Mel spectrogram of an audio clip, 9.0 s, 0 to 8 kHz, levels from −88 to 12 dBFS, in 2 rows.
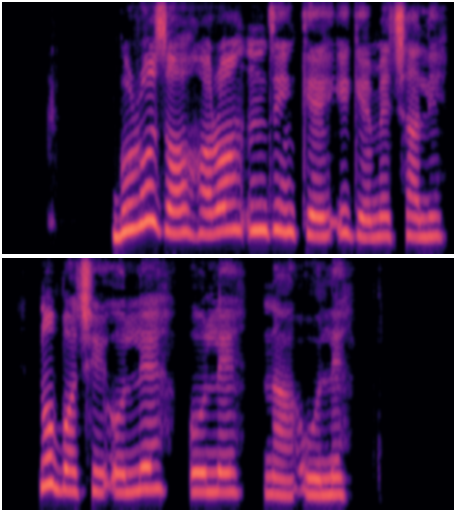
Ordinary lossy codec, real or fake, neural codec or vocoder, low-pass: none; real; none; none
